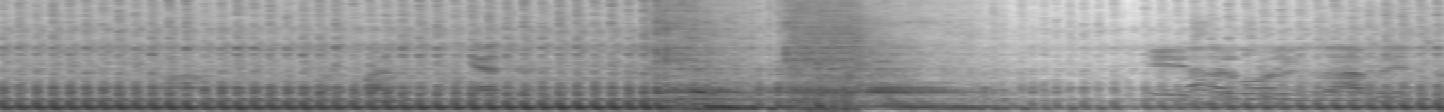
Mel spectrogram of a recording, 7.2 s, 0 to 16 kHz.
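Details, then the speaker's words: Power Wheels Ford F200 build, hollow slip-on Tractor Supply muffler exhausting up front; harsh, loud, fast even popping barely softened. Loud exhaust from ineffective muffler. "so pop it on and see what it sounds like so there you go it's a slip-on exhausting up front but back here it's honest enough quaintly loud"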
